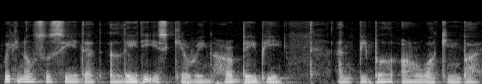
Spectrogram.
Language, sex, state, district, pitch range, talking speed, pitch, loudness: English, male, Nagaland, Kohima, 95-110 Hz, 200 wpm, 100 Hz, -17 LUFS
